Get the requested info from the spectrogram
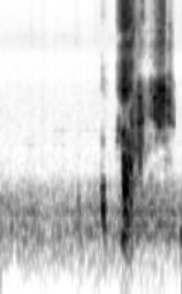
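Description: Near silence, then one brief sharp noise about one and a half seconds in.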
